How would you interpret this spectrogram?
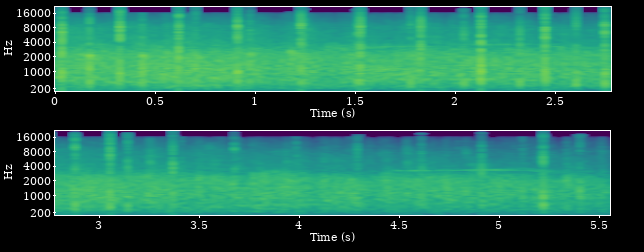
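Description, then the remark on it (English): An audience applauds steadily for the speakers and worship team, many hands clapping in a dense, even patter with sharp individual claps standing out, sustained at a moderate level for several seconds without fading. “First off, if we could just give another round of applause to our speakers and our amazing worship team today.”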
